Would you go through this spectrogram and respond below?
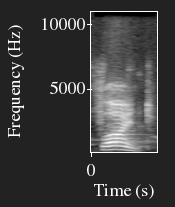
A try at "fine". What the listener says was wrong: Fine, not find, fine.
